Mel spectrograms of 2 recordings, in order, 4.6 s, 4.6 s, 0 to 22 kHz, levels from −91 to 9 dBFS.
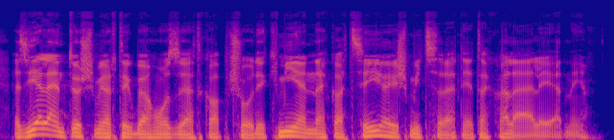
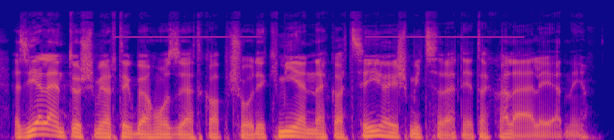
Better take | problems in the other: first | high-pitched whine; faint; from 1 to 2 s and from 3 to 4 s; 7.5 kHz, 25 dB below the speech

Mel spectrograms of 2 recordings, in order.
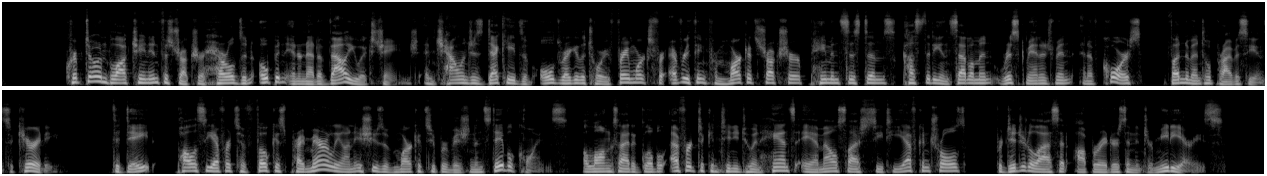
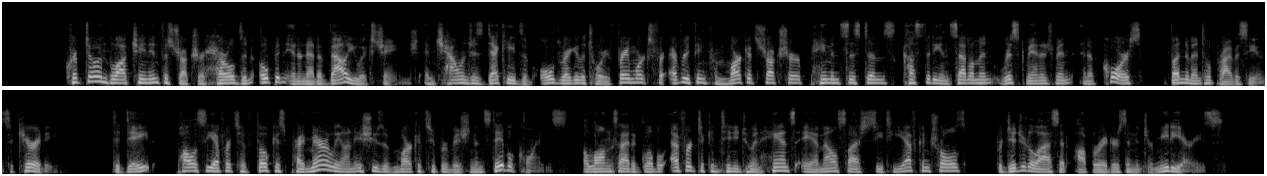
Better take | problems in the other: first | garbled, watery; slightly; nothing above 7.5 kHz

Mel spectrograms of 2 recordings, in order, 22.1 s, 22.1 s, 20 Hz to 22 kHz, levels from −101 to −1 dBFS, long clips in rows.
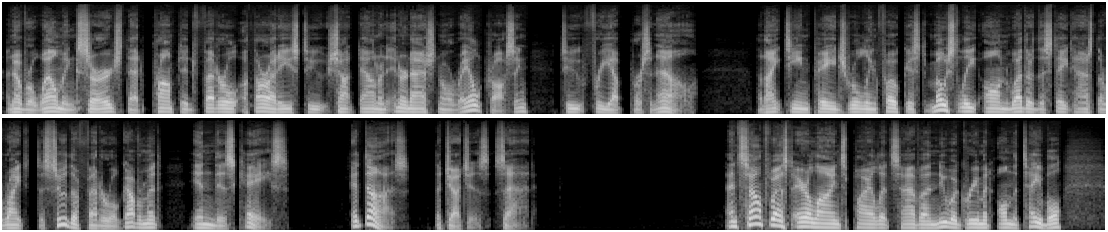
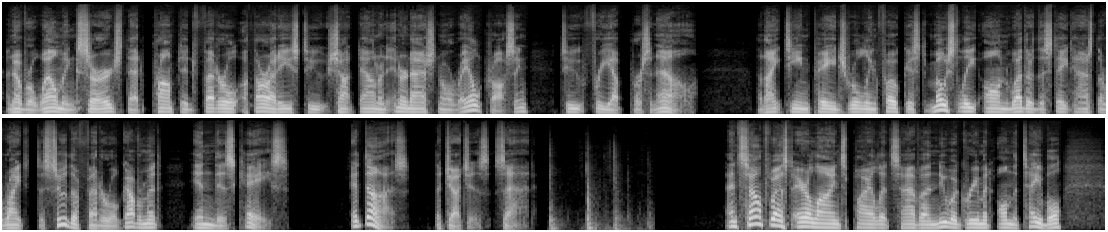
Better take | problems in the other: first | footsteps; faint; at 16 s; peak 15 dB below the speech

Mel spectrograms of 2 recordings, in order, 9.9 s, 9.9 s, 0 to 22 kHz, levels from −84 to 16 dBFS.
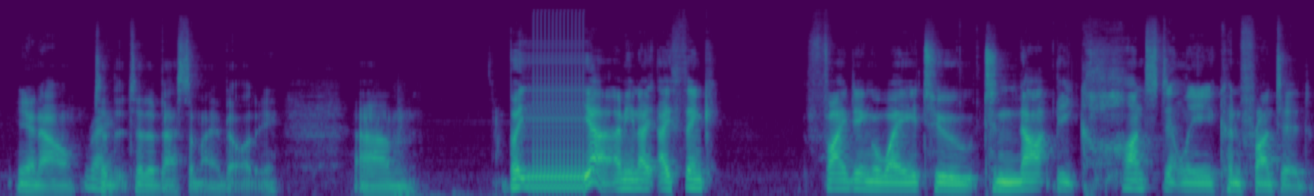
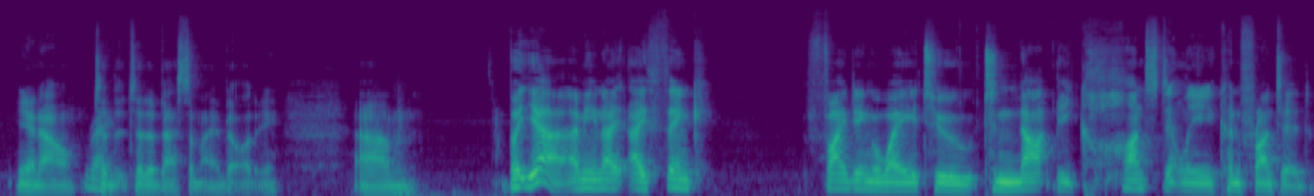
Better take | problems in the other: second | audio freezing; at 4 s

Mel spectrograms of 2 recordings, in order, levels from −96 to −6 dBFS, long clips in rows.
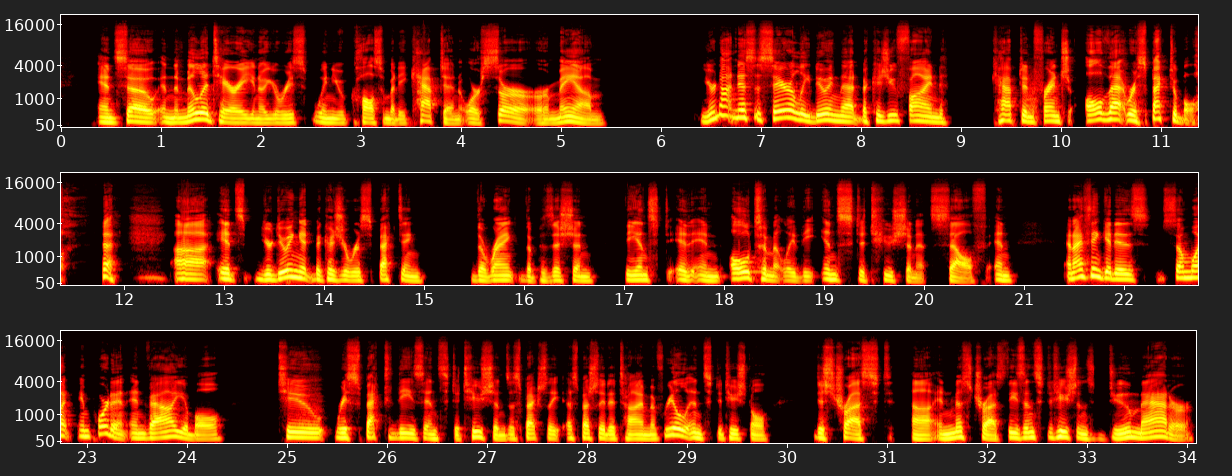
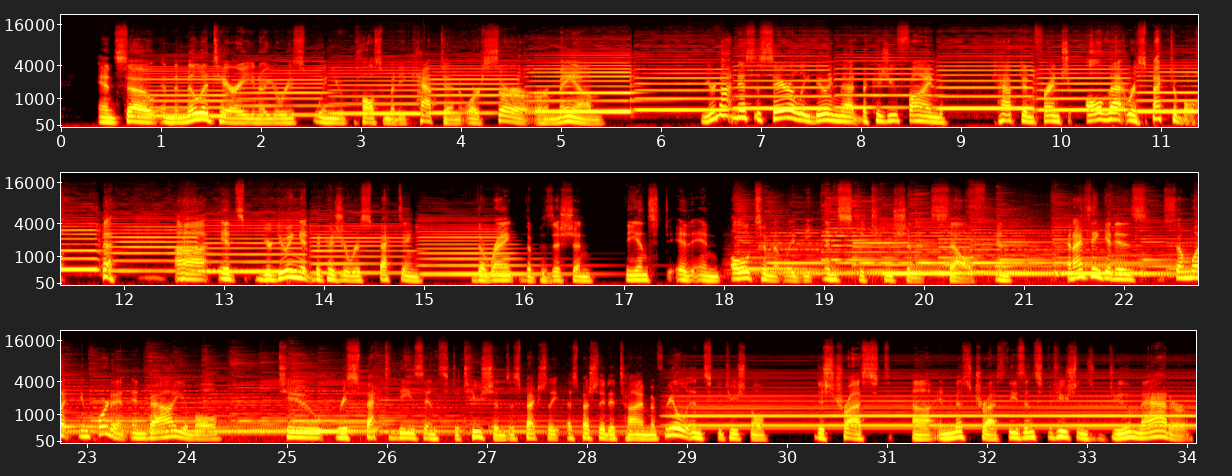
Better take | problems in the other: first | background music; loud; throughout; 1 dB below the speech

